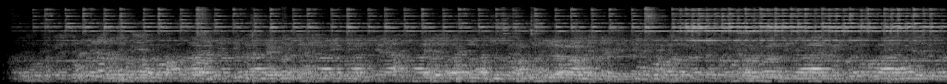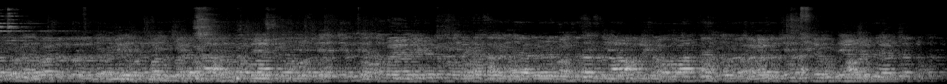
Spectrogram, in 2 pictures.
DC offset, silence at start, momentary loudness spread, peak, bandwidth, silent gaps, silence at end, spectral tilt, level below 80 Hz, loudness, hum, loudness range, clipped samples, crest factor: under 0.1%; 0.1 s; 13 LU; -6 dBFS; 15.5 kHz; none; 0 s; -1.5 dB/octave; -80 dBFS; -22 LUFS; none; 9 LU; under 0.1%; 18 dB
